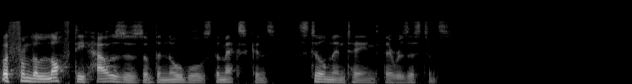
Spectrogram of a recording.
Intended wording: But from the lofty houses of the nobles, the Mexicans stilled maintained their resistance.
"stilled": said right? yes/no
no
